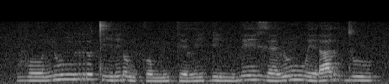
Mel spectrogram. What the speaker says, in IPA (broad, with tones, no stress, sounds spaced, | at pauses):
v oː˨ n uː˦ ŋ r u˦ t iː˨ ɾ i˦ ɾ o˨ ŋ k o˨ m ĩ˦ k e˨ l i˨ ɗ i˨ n b eː˦ ɣ ɛ˨ l ũ˦ w e˨ ɾ aː˦ r d u˨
